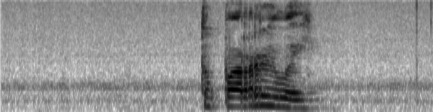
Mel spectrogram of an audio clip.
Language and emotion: Russian, angry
